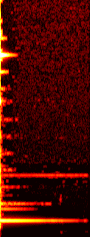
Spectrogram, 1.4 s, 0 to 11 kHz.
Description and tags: clean sol 4
eliasheunincks musicbox-samplepack, i just cleaned it. sounds less organic now.
clean, metal, musicbox, note, sample, toy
